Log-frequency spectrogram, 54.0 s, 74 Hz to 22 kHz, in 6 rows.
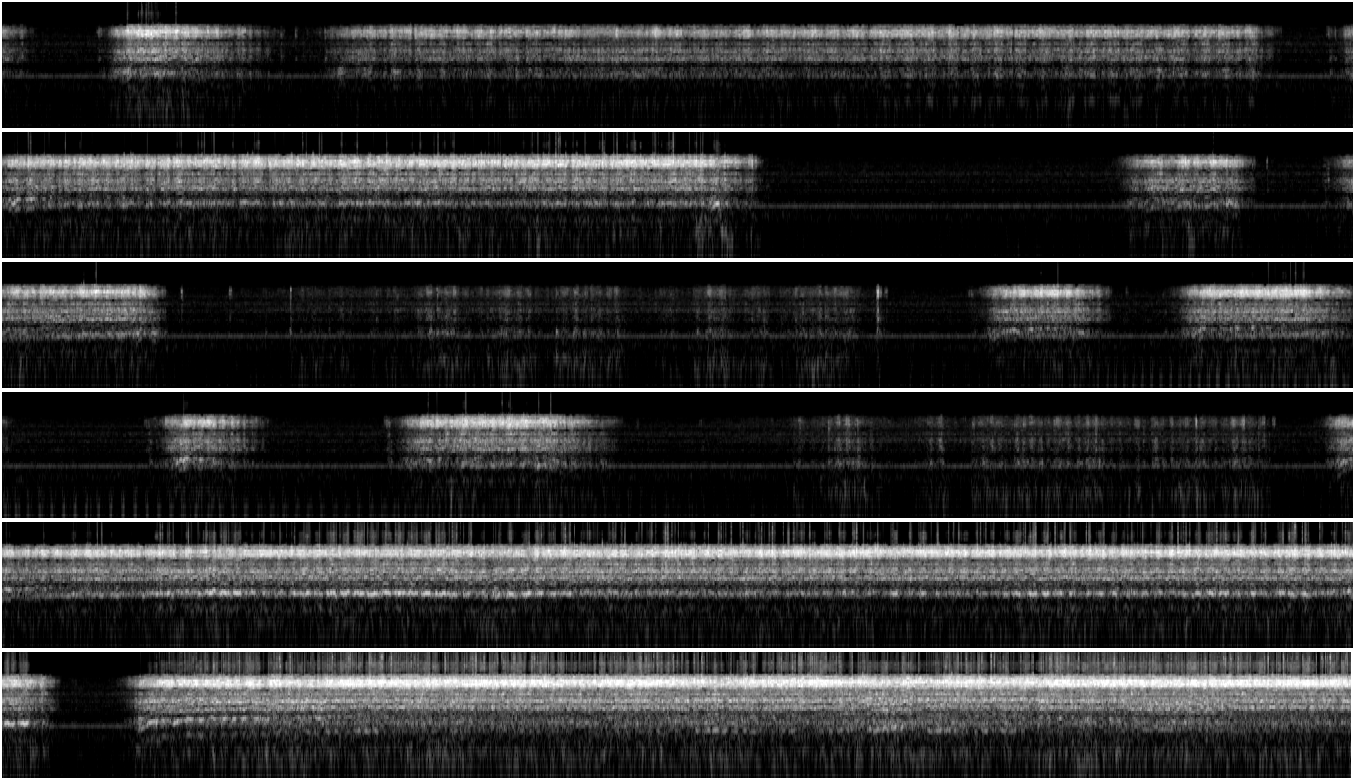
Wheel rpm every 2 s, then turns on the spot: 40, 70, 70, 50, 110, 120, 30, 20, 50, 20, 20, 20, 50, 20, 50, 10, 20, 50, 110, 110, 120, 120, 80, 160, 160, 160, 160.
18-22 32-34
